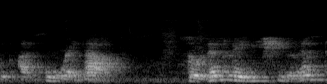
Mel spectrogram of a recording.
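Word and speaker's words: Ouvernard: But the Kalinago people pronounced it as Ouenao.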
